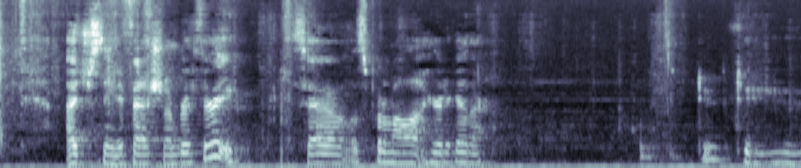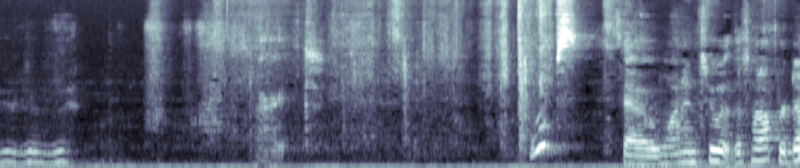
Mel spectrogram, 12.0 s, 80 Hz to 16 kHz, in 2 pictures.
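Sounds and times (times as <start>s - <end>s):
steady low hum: 0.0s - 12.0s
woman humming: 5.4s - 6.7s.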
